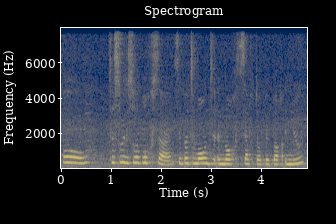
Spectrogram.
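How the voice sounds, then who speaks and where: A polite young waitress in a student role-play, played by a young woman from Indonesia. Her voice sits high but sounds mellow and soft. Light music plays underneath. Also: steady tone, moderate pace, natural voice. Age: 20s. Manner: polite, careful learner's French. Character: polite young female restaurant server. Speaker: student playing a restaurant server.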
